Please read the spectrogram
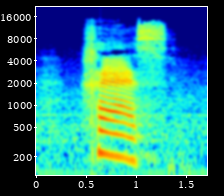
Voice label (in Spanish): "jes" siete, teotitlan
